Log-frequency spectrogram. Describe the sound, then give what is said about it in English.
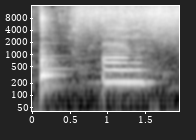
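A bathroom sink tap turns on twice, water running in a steady stream with a ringing, whistling pipe tone under the flow, as someone tops up drinking water at the sink. No one speaks. “Yes, I do top it up at the bathroom sink because I don't really want his germs.”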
